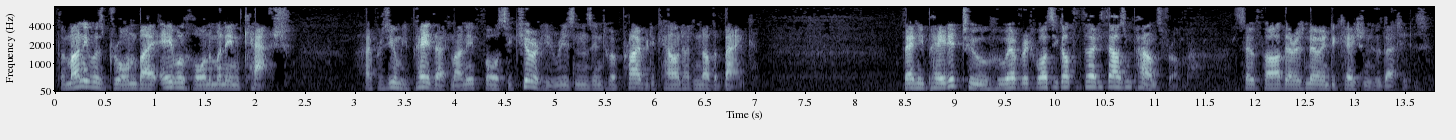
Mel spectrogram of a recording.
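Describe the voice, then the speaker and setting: An actor playing a shrewd, methodical solicitor in a 1980s radio drama, with an English accent and a precise, measured, probing manner. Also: male voice, mid-range voice, a bit bright, lightly acted. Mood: firm, pressing. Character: shrewd, methodical male solicitor turned amateur investigator. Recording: slightly dull 1980s radio recording.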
